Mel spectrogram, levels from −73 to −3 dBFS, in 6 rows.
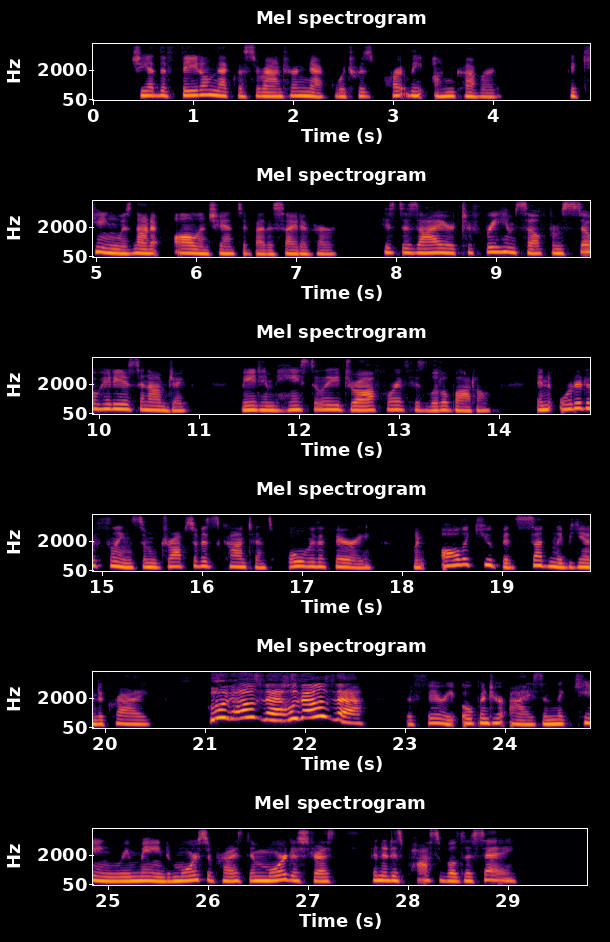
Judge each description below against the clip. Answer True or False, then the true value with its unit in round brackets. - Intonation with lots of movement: False (3.3 semitones)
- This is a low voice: False (180 Hz)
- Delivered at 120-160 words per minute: False (175 wpm)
